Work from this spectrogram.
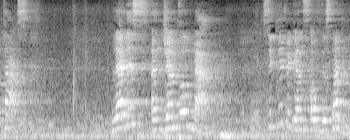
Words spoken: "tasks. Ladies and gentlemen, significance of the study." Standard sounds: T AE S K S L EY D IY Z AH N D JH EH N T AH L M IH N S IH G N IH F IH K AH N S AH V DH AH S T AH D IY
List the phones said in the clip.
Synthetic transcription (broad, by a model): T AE S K L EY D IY S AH N JH EH N T AH L M IH N S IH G N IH F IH K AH N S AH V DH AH S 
